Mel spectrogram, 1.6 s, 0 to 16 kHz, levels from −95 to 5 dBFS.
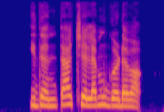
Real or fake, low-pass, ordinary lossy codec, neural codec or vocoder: real; 14.4 kHz; none; none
